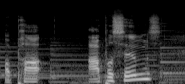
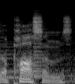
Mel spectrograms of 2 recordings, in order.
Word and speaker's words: Aposimz: book, because at first I was calling it Aposimz, because I thought it was pronounced Aposimz, but it's Aposimz.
